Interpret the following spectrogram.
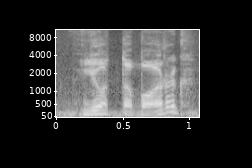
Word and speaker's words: Göteborg: I remember flying into Gothenburg Airport, Göteborg, I think they pronounce it there, and they had a brand new XC90 on a plinth at the arrivals hall.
